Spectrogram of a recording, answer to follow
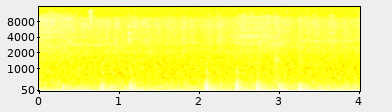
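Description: Marker pen writing on a whiteboard: a run of short, faint strokes as a word is written out.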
